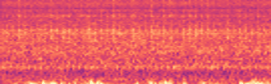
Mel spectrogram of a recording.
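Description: Ballpoint pen writing on a notebook page, heard as irregular soft low taps and bumps of the pen strokes against the paper and desk, over a steady faint hum.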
